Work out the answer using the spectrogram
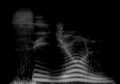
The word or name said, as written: sillon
